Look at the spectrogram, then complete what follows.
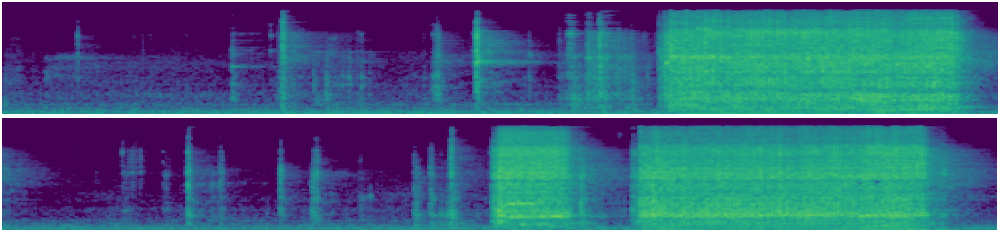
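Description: Cordless impact driver hammering a bolt tight while a wrench holds the nut, in three runs: a long one of about a second and a half a third of the way in, then a short burst and another long run near the end. A few light metal clicks from the wrench and bolt come before the first run.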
